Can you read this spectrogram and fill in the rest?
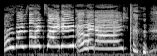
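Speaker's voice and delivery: high-pitched thrilled squeal; gushing with excitement; excited squeal. Real, not acted. Admin thrilled at caseworker joining.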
